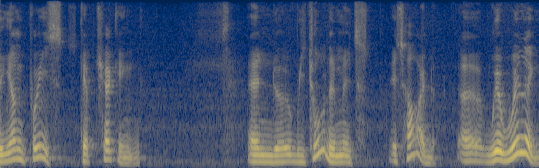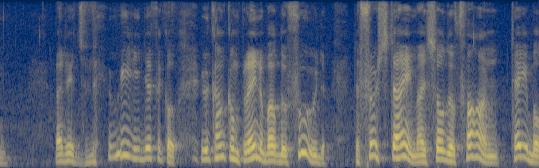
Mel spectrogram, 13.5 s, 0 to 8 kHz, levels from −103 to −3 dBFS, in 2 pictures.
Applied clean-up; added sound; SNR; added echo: none; none; none; none.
